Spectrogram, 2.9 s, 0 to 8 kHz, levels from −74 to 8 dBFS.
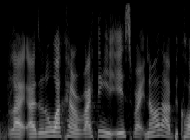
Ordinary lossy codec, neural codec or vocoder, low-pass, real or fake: none; none; none; real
